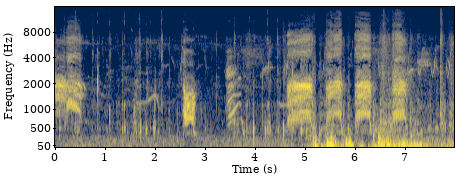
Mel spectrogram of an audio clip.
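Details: Crows calling loudly while fighting for food, harsh caws in bursts, strongest in the last three seconds, with other birds and background noise.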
